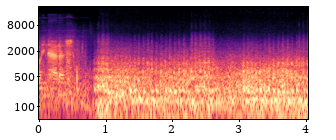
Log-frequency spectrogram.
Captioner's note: explosions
